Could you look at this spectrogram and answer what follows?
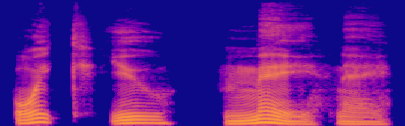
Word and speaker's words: oikumene: Oikumene, pronounced oik-you-may-ne.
